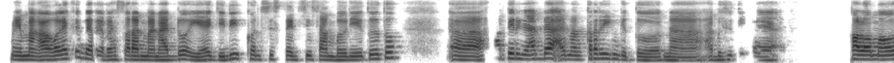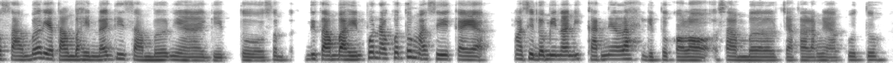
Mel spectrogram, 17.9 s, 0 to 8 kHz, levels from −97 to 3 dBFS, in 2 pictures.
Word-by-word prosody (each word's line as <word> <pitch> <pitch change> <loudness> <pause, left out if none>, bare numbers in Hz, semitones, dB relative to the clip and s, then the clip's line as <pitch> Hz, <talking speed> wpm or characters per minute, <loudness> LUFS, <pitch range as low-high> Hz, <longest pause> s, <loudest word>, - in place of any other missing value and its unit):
memang 175 -1 +4
awalnya 190 +5 +5 0.2
dari 200 -3 +2
restoran 175 0 +3
Manado 165 +4 +3
ya, 160 -2 +3
jadi 170 +5 0
konsistensi 190 -3 -5
sambalnya 165 -1 0
itu 210 - -5
tuh, 260 0 0 0.6
eee, 170 -3 +3 0.2
hampir 220 +2 +1
nggak 200 0 +5
ada 235 +2 +5
emang 190 -1 -3
kering 225 0 0
gitu. 165 -1 -7 0.3
Nah 150 -2 +1 0.3
habis 170 0 -5
itu 190 - -18
kayak 155 -1 -2 0.7
kalau 200 -1 +7
mau 190 0 +4
sambal 185 +5 -1
ya 230 - +6
tambahin 170 0 +1
lagi 185 +5 +1
sambelnya 160 +1 -1 0.3
gitu. 140 +2 -8 0.2
Seb 170 +1 -8 0.3
ditambahin 185 -3 +3
pun 265 - 0
aku 230 +2 -2
tuh 295 - +2
masih 205 0 0
kayak 170 -2 +4 0.2
masih 210 +1 -1
dominan 195 -1 +3
ikannya 190 0 -2
lah 205 0 +3
gitu 160 0 -6
kalau 155 0 +2 0.2
sambal 155 -2 -1 0.2
cakalangnya 150 0 -3
aku 165 - -10
tuh, 165 -1 -6
175 Hz, 160 wpm, -23 LUFS, 165-195 Hz, 0.7 s, kalau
